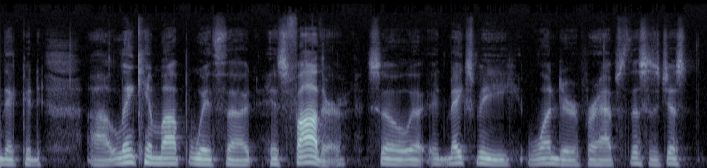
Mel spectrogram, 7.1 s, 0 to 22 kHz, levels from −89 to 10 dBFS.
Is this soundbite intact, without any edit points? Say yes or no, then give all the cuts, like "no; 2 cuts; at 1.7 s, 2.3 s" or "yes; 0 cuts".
no; 1 cut; at 3.5 s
